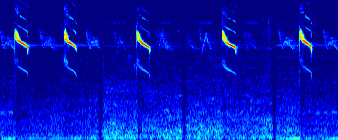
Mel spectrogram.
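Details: Young female white-eye, used to rouse males in singing contests, repeating a shrill downward-sliding note about six times, spaced one to two seconds apart, with thin high twitters in between.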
